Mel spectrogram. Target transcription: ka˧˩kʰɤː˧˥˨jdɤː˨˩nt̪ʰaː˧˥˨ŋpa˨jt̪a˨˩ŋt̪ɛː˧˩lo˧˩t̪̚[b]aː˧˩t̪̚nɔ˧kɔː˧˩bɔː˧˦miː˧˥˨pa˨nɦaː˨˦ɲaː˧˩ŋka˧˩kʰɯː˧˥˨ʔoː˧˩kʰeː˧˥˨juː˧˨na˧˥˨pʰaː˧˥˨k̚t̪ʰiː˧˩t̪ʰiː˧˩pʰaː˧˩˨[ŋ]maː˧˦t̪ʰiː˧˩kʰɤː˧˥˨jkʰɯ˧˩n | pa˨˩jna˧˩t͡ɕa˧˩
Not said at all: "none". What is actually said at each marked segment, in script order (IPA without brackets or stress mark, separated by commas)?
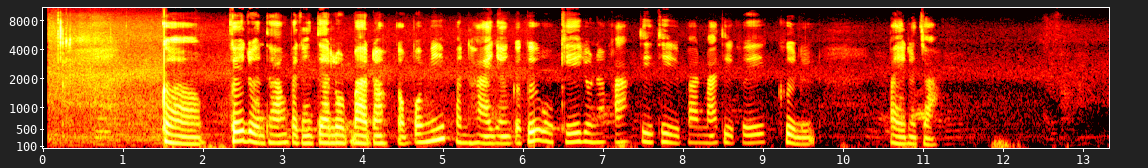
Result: b, n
